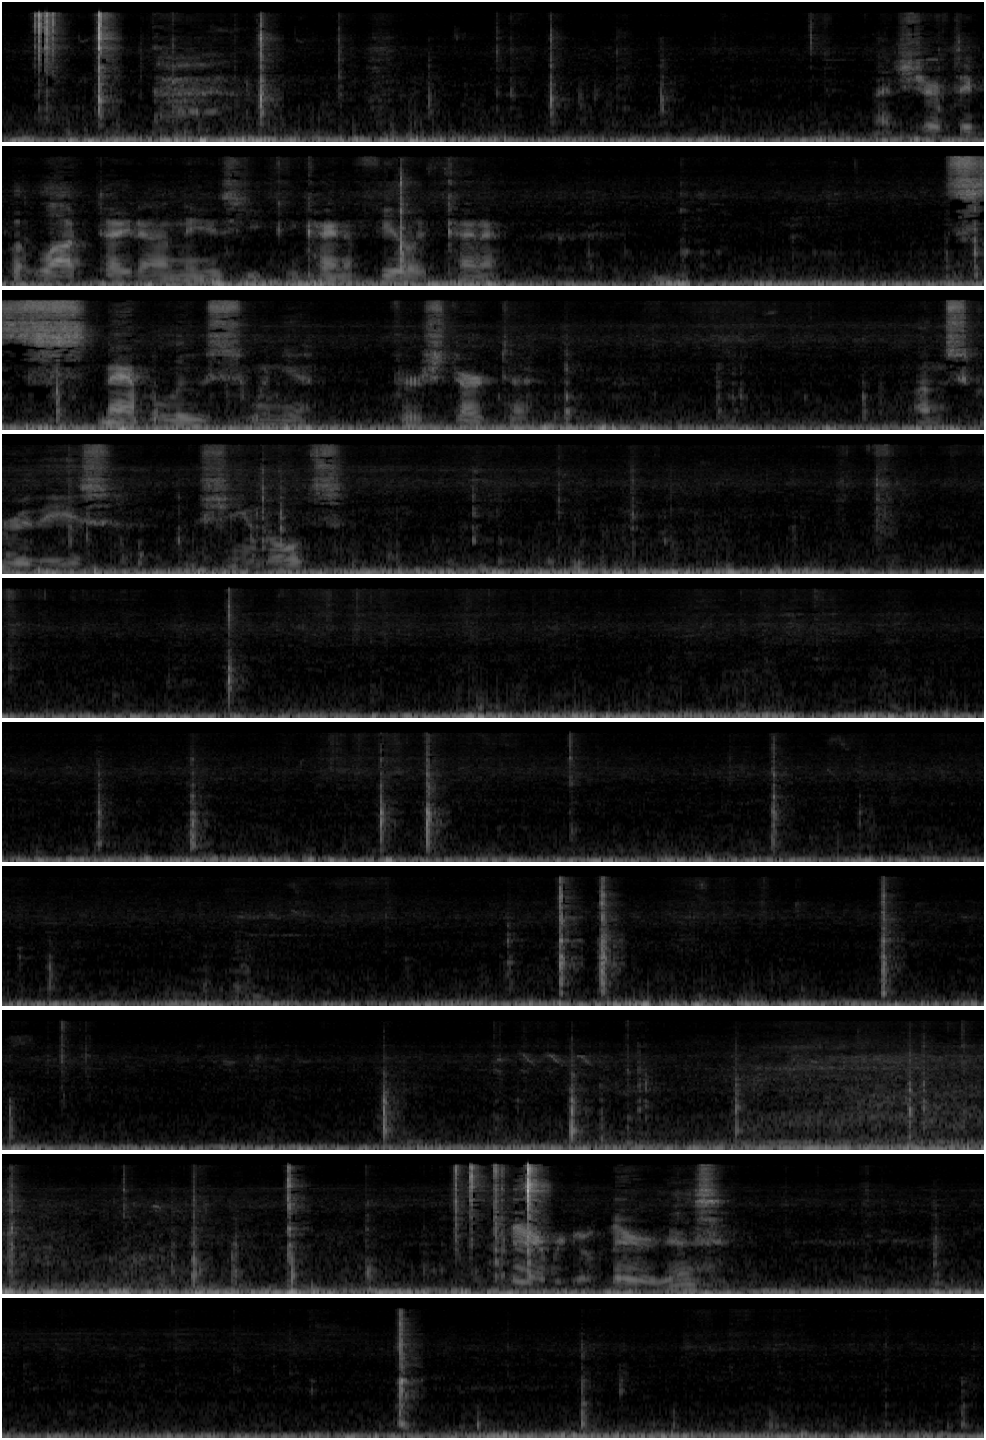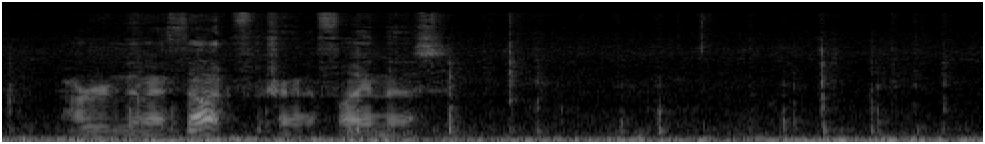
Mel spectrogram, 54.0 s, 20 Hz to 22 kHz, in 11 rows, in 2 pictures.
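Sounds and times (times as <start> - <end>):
steady low rumble: 0.0 - 54.0.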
